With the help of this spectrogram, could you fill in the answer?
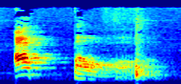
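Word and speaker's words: appel: Apel, ya, kalau kita kan apel P-nya satu, ke mereka dua, tapi bacanya sama, apel.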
